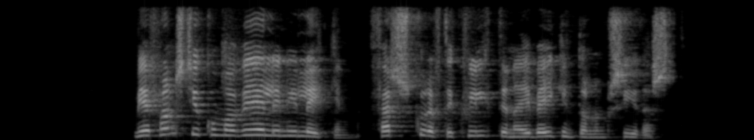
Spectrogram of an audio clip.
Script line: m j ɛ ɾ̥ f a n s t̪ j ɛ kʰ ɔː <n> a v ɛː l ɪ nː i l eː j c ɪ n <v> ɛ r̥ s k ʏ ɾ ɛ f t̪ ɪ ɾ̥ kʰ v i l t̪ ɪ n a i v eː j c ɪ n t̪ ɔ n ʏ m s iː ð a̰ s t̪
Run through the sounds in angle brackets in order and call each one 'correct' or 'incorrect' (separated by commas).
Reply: incorrect, incorrect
